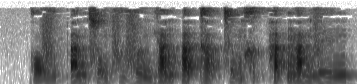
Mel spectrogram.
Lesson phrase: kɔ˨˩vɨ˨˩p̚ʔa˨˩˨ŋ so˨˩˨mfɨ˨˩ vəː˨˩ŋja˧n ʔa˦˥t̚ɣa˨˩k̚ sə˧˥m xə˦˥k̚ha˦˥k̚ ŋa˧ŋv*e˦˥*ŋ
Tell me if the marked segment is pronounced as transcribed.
no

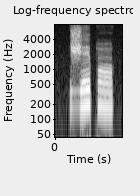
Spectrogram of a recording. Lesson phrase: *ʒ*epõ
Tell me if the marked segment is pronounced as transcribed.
yes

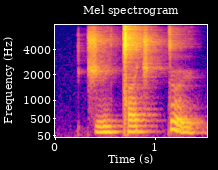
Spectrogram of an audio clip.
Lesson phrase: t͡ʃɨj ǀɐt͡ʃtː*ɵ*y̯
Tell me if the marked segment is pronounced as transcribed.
yes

